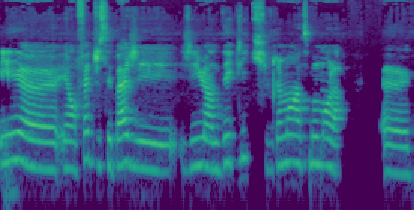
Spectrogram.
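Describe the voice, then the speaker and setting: A woman with a medium-pitched voice speaks in an ordinary speaking voice, her intonation fairly even and her loudness very even throughout. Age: 20s. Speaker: plant-based nutrition content creator. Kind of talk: casual interview chat.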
